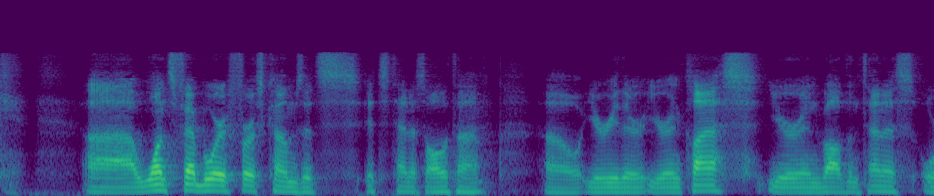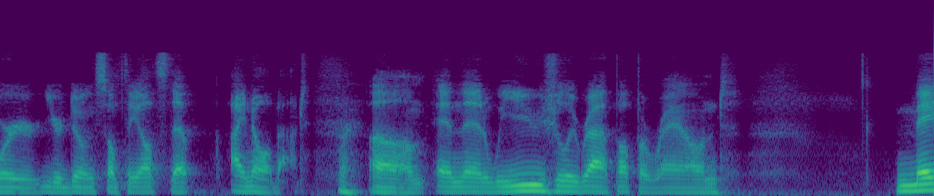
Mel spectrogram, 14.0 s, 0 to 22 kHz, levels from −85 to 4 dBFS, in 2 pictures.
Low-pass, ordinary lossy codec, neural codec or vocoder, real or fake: 7.2 kHz; MP3, 48 kbps; codec, 24 kHz, 0.9 kbps, DualCodec; fake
